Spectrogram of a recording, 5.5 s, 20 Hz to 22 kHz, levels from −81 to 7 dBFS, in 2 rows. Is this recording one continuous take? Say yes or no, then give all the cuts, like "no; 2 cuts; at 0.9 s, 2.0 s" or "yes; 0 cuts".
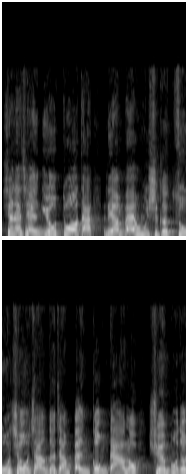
yes; 0 cuts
